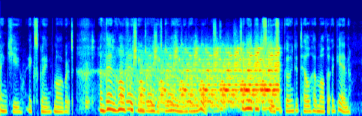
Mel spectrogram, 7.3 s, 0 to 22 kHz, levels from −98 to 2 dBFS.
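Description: From 1.65 s to 5.7 s a feedback howl builds over the speech. Sound from the loudspeaker re-enters the microphone and gains level on every pass, which comes round roughly every 0.4 s, narrowing to a tone near 1 kHz that peaks about 6 dB above the speech.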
